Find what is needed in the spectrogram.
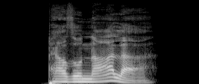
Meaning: one who works in human resources
- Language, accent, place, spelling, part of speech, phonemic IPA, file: German, Germany, Berlin, Personaler, noun, /pɛr.zoˈnaː.lər/, De-Personaler.ogg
